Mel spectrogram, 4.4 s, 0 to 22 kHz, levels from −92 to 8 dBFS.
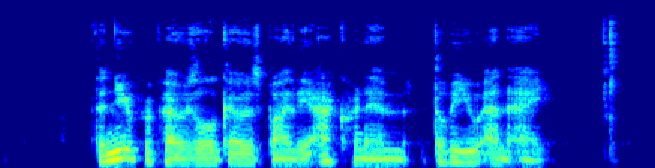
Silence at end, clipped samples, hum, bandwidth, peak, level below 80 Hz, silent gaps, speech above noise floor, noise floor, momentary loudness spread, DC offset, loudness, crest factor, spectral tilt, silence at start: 0.25 s; under 0.1%; none; 15 kHz; -20 dBFS; -68 dBFS; none; 49 dB; -87 dBFS; 12 LU; under 0.1%; -39 LUFS; 20 dB; -6 dB/octave; 0.65 s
